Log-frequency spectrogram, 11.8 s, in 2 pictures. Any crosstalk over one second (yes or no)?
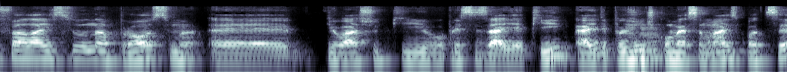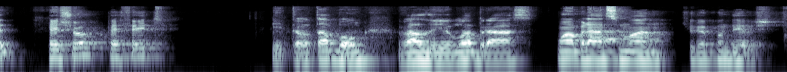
no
